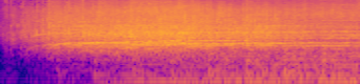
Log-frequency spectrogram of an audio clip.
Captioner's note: applause and cheers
